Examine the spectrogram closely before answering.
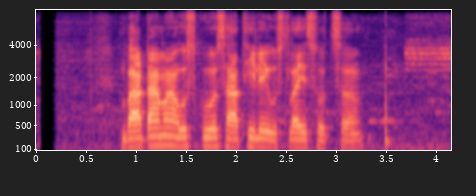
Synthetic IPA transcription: baʈamauskosat̪ʰileuslajsodt͡sʰʌ

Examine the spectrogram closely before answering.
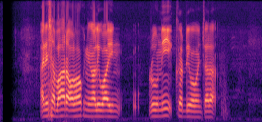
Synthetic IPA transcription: ʔa̰nisabaɦaɾɔlɔɦɔk̚niŋaliwain | runikɨrdiwawaɲt͡ʃaɾa̰

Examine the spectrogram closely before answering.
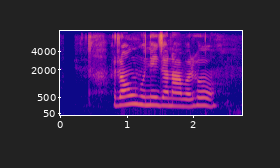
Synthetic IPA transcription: rʌw̃ɦuned͡zʌnabʌrɦo

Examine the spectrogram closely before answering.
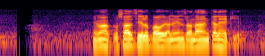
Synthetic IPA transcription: hemaːkusalsiəlupawjanuens̬and̪aɦankəlɦɛkḭjə̰

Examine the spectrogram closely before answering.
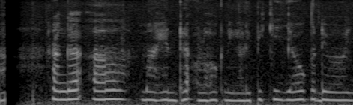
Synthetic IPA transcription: raŋɡaalmaɦɛndɾaʔɔlɔɦɔkniŋalipikid͡ʒaukərdiwaw

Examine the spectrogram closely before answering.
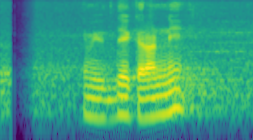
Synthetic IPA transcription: emijud̪ːekəɾanːe

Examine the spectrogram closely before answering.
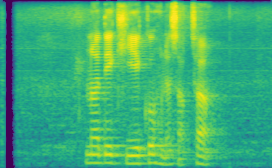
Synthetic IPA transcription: nʌd̪ekʰijekoɦunʌsʌk̚t͡sʰʌ

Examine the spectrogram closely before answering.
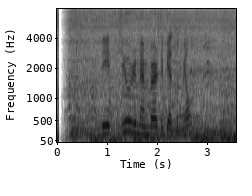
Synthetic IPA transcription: dɪdjuɹimɛ̃mbə˞tuɡɛt̪̚d̪əmilˠ

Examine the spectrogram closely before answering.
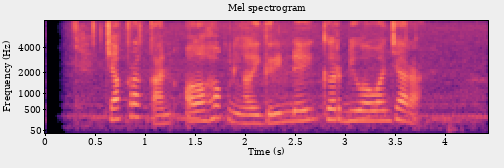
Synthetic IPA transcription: t͡ʃakɾakanɔ̰lɔɦɔk̚niŋaliɡɾindɛjkɨrdiwawaɲt͡ʃaɾa̰

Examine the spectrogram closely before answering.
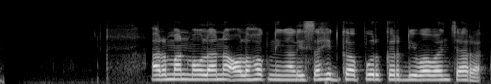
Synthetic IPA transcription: ʔarmanmaulanaɔlɔɦɔk̚niŋalisaɦid̚kapʊrkɨrdiwawaɲt͡ʃaɾa

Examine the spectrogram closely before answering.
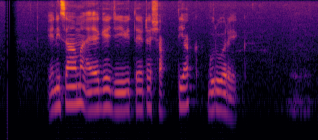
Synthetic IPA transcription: enisaːməæjəɡed͡ʒiːʋit̪əjəʈəʃak̚t̪ijak | ɡuɾuʋəɾəjek

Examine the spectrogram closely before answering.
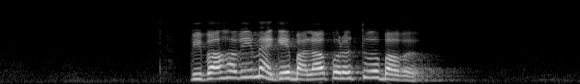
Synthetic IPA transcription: ʋiʋaːɦɐʋiːməæɡeːbalaːpoɾot̪ːuʋəbaʋə

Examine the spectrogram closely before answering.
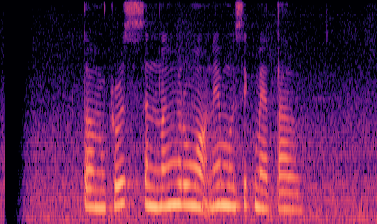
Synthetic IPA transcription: t̪ɔmkɾusːənəŋɾuŋɔʔnemusɪk̚met̪al

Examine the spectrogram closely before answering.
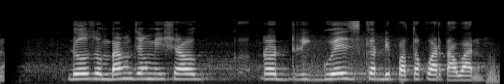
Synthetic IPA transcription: duls̬umbaŋd͡ʒɨŋmiʃɛl | rɔdɾiɡued͡ʒkərdipɔt̪ɔkwart̪awan

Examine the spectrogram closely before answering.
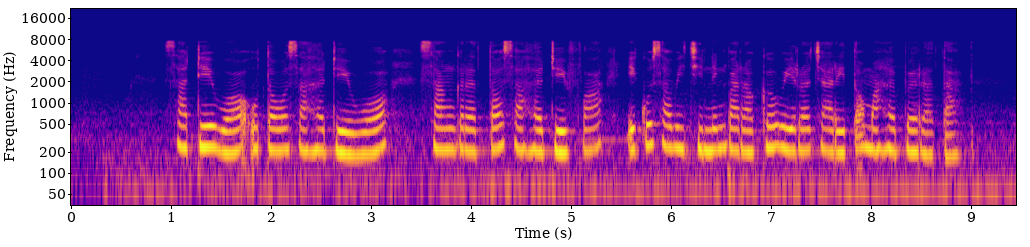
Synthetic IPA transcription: saɖ̥e̤wɔʔṵt̪ɔwɔsaɦaɖ̥ewɔ | saŋkəɾət̪ɔsaɦaɖ̥e̤fa | ikusawid̥ʒ̥i̤nɪŋpaɾɔɡ̥ɔ̤wiɾɔt͡ʃaɾit̪ɔmaɦab̥a̤ɾat̪a

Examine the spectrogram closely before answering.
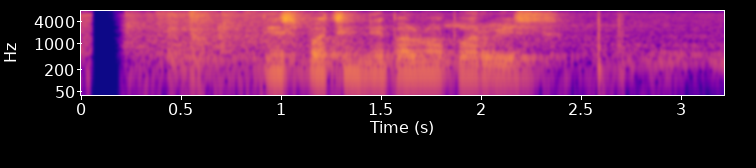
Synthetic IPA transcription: t̪espʌt͡sʰinepalmapʌrbes

